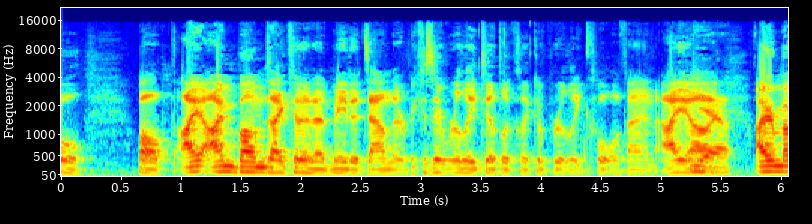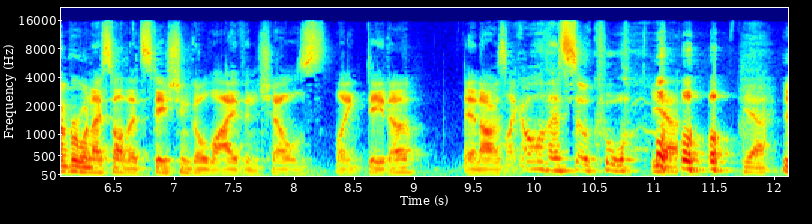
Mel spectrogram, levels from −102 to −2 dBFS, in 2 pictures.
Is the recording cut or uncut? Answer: uncut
